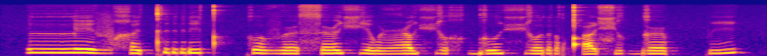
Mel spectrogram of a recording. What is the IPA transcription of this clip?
lːevχit ritkːovə˞ sə˞çewʕoçox ɡu çorqʼoɕu ɡə˞pːi

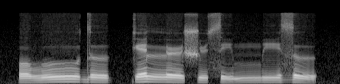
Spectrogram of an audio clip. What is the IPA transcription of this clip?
oβuːdɯː kːelːøː ʃysimːiː zɯ

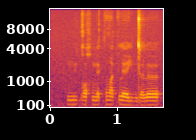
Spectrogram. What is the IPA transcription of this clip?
ŋyɡɔχ ŋɛkðˤiklɛj ndœlœ

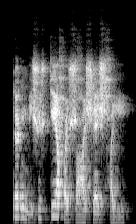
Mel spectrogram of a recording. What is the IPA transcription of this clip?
ɾœ˥ŋ͡mi˨˦ʃʏ˥ʃ ke˥ħʏ˨ʃ ʕɐ˨˦ʃɾɛ˥˧ʃħi˨

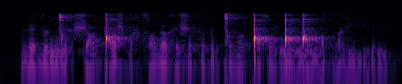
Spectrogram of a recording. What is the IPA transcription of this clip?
ðɛ də˞ŋ͡ǀɛx ʃɑ ǃɑʃdˤɪxsˤə˞ ðʌxɛʃʌ θəpɛdǀə ðɔǃə sˤuŋ͡ǃɛ ŋ͡ǃə mʌtˤðə ɣi jiɾɪɾi

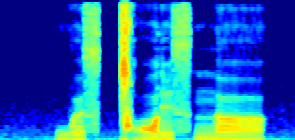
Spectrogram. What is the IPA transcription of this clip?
wɘsɡ͡ǀɔɾis nɐ

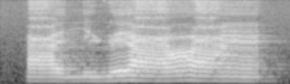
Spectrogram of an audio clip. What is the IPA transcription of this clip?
ʕɛniɳɛ ʕɑʕæ̃

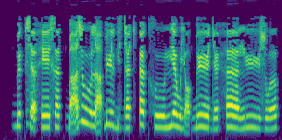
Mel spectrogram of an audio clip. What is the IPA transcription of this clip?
ɡ͡bøkzə̰hɪː xəːkɡ͡ba̰zuː la̰ɓylbʲə dœt͡sʼœkxuː mʲœwjɔ̰ ɡ͡bʏːdø həː ŋyːzwʊ

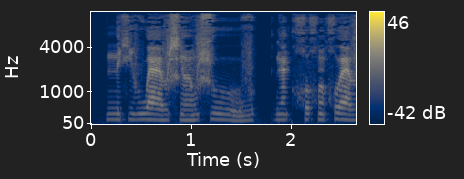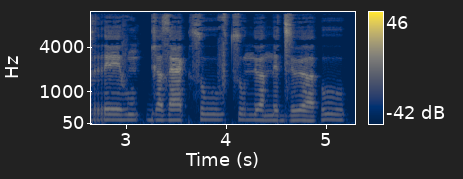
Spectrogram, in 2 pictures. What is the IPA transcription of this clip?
nɪçivwæːvɕə̃ːv ɕuːv | ɡæ̃kχʷəχʷə̃ χʷæːvreːv ũkɡɪɐ̯zæːksuːv t͡sunʏɐ̯nɪd͡zʏɐ̯ | u

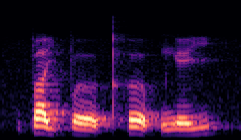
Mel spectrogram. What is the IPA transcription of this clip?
pa˥˨jpɤː˧˩kʰɤː˥˨p̚ ŋe˧˥j

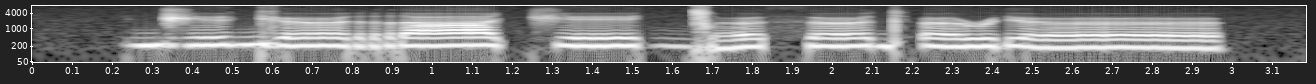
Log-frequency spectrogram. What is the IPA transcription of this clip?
d͡ʒɪː˧˥ɡʲœː˩˧˩raː˧˥ t͡ʃeː˧˥ ɡ͡ǀœ˩˧˩θœː˧˥dʔœ˧˥ɹ ɾʲœː˩˧˩

